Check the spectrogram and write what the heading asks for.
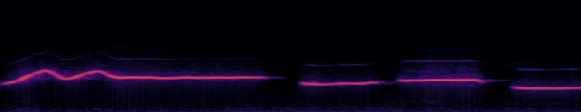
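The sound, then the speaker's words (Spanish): A person whistles a spaghetti western tune: a warbling opening note that settles into a long held tone, then three shorter notes stepping up and down, clear with no talking. “y ahí había estamos Sí, sí, y ahí había mucha mucha canción con silbido ese.”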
